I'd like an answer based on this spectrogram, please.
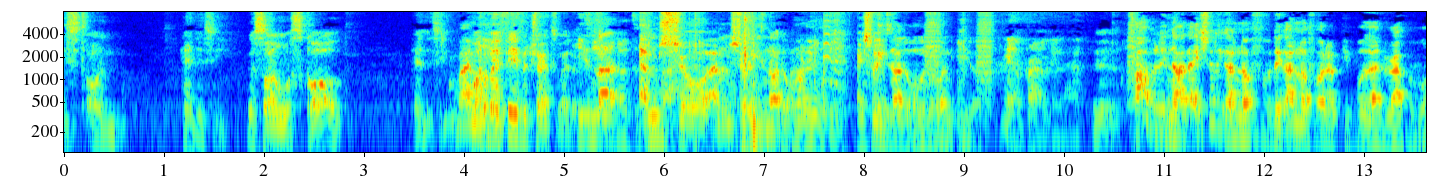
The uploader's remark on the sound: We also would like to apologize for the poor audio quality as well as the abrupt ending.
